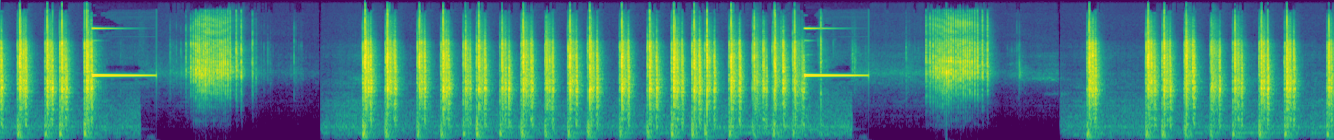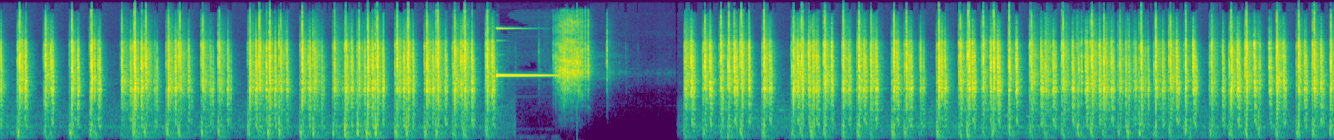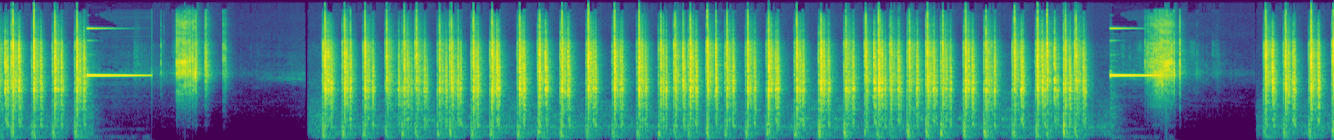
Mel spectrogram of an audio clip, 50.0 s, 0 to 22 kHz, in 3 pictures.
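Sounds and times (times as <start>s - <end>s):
typewriter carriage return swish: 0.0s - 1.3s, 4.5s - 10.4s, 13.6s - 22.9s, 25.2s - 34.5s, 37.3s - 47.0s, 49.1s - 50.0s
typewriter keystrokes clacking: 0.0s - 1.8s, 4.5s - 10.6s, 13.6s - 22.9s, 25.2s - 34.5s, 37.3s - 47.1s, 49.1s - 50.0s
typewriter margin bell ding: 1.1s - 2.0s, 9.5s - 10.9s, 22.7s - 23.6s, 34.3s - 35.2s, 46.8s - 47.9s.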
